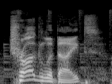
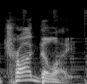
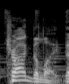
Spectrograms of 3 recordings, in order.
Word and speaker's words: troglodyte: And also, thanks to all the emailers and tweeters who have informed me, I have been pronouncing troglodyte the wrong way my whole life. I've been saying trogdolite. Troglodyte. That's what I referred to the Philadelphia fans earlier as, the 76. Yeah, it's troglodyte. – Troglodyte. – That's the correct pronunciation, stupid.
